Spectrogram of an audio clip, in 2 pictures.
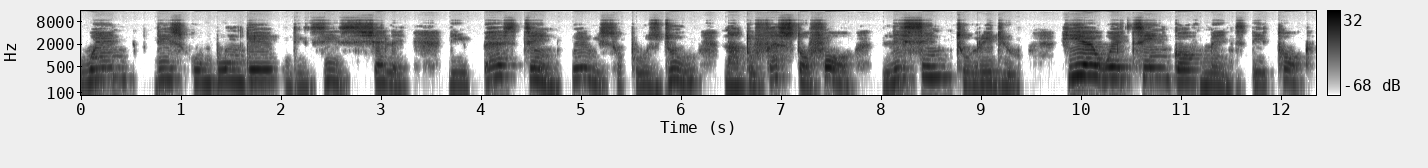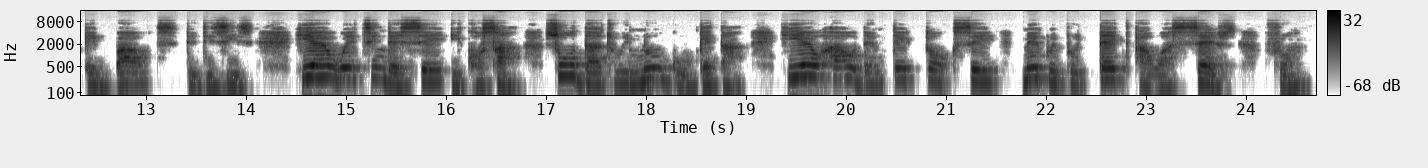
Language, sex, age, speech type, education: Nigerian Pidgin, female, 30-45, spontaneous, tertiary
